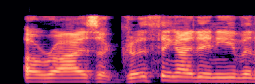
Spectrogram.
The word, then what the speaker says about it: Araiza: Faith and I'm going to pronounce your last name wrong, Mike. How is it? Sure, Ariza. Ariza, good thing I didn't even attempt to pronounce it.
